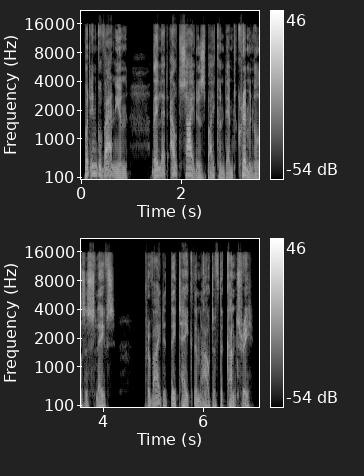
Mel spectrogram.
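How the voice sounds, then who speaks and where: Brief: man voicing a blunt young maid, deep harsh voice, gravelly edge, audiobook. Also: lively intonation, normal speed, no room sound, studio quality. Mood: bitter. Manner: blunt, sharp-tongued.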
